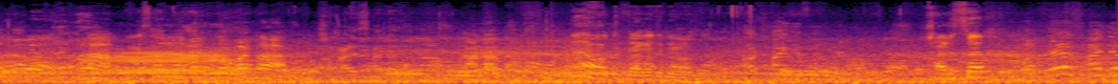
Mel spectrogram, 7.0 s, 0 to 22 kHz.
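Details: Small bull and heifer calves at a Faridpur cattle market in Bangladesh on 8 February, bought by a farmer: wavering, rising-and-falling moos early on, partly buried under busy market talk and haggling.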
